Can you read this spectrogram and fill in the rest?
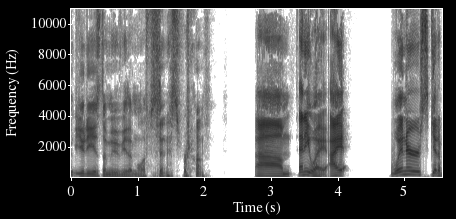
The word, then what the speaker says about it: Maleficent: But it's got the dragon from that one movie about the dragon, Maleficent.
